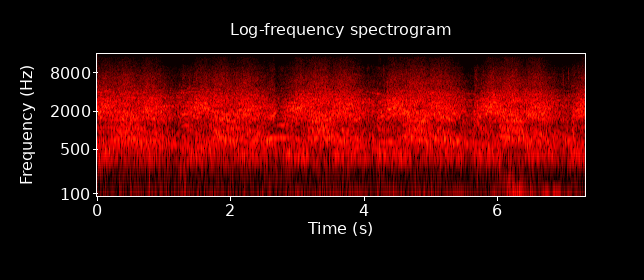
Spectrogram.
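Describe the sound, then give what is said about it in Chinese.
A large rally crowd in Georgia shouts "We love you!" and cheers together in a sustained, dense roar, swelling in rhythmic waves as voices chant in unison, loud throughout with no single speaker standing out. “民众大喊：“我们爱你！”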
